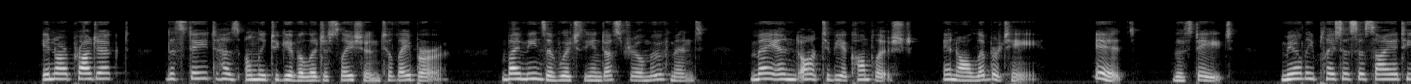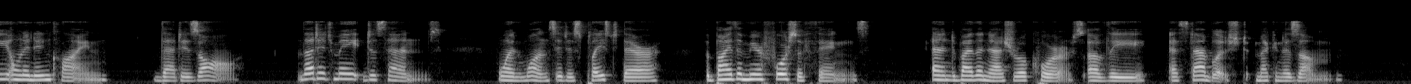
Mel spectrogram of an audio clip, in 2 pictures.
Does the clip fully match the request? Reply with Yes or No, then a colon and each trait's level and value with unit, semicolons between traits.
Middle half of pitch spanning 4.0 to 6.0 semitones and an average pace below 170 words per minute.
Yes: average, 4.5 semitones; average, 140 wpm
